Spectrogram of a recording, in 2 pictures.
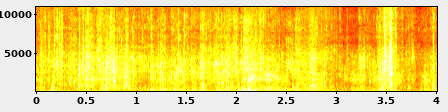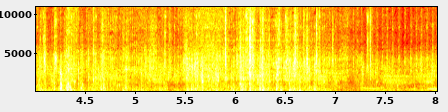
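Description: Bicycle tyres rumble and crunch over a dry dirt trail.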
